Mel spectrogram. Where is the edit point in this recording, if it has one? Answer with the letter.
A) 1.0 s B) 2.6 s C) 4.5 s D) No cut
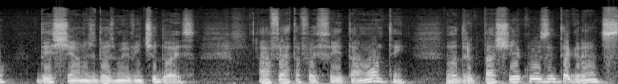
C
